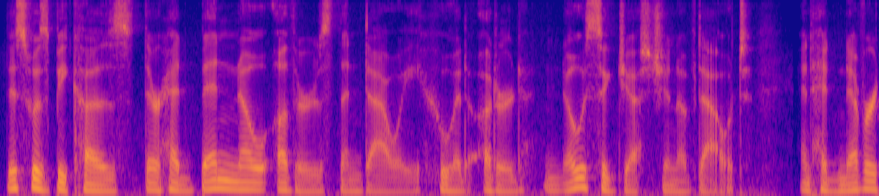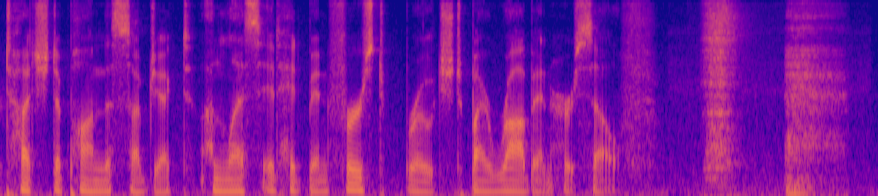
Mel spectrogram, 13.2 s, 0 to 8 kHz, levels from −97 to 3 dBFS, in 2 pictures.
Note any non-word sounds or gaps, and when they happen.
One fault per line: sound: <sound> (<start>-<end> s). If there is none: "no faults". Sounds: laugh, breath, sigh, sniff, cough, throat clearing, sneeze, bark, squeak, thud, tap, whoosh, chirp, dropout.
sound: sniff (11.7-13.0 s)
